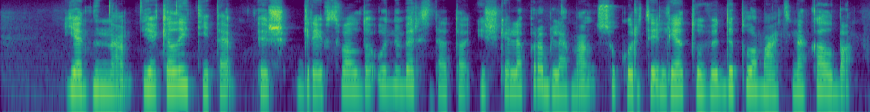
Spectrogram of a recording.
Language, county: Lithuanian, Panevėžys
